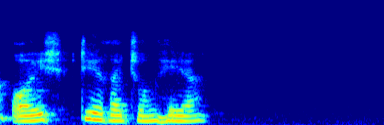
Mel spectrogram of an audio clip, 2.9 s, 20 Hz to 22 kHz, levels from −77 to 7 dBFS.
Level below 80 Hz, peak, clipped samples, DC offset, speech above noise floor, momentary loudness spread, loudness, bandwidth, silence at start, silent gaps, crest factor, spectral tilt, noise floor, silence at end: -64 dBFS; -6 dBFS; under 0.1%; under 0.1%; 46 dB; 4 LU; -23 LUFS; 7.6 kHz; 0 s; none; 18 dB; -7.5 dB/octave; -68 dBFS; 1.35 s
